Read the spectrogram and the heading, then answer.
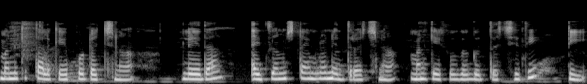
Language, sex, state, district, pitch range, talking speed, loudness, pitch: Telugu, female, Andhra Pradesh, Chittoor, 225-260 Hz, 165 wpm, -15 LUFS, 240 Hz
